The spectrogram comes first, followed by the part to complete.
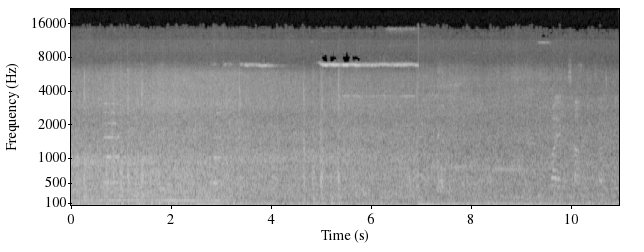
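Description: City street traffic noise: a steady din of passing vehicles, with a low engine hum in the first few seconds and a heavier low rumble later on.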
